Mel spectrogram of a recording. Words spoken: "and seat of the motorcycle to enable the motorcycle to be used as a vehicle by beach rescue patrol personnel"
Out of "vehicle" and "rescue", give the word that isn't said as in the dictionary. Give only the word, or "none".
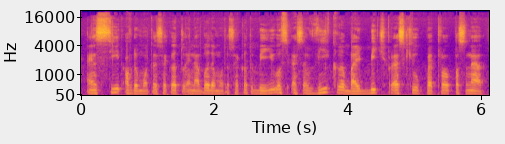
none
